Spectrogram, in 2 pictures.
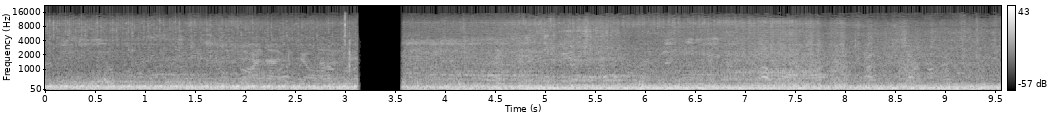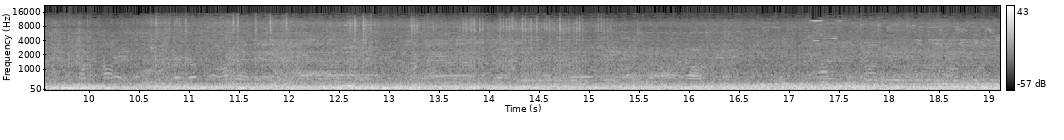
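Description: A car engine rumbles deeply as a car rolls slowly over grass.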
